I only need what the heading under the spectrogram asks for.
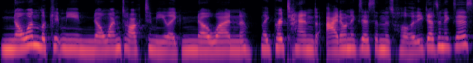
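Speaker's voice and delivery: ordinary delivery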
